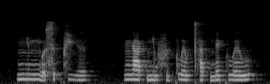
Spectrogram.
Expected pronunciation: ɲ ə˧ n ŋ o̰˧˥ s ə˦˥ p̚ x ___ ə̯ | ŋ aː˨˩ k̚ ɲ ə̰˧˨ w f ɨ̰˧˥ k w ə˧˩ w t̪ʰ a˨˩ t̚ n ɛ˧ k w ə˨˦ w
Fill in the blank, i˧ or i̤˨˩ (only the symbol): i̤˨˩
